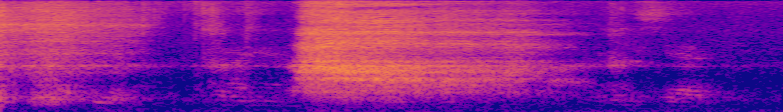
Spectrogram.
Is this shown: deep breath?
yes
